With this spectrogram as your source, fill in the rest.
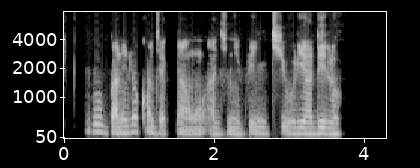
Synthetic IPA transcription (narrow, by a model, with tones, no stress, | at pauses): lo˦ba˧nĩ˧lɔ˦kã˦˨d͡ʒɛ˨˦k͡pe˨˦a̰˦˨w̃ɔ̰̃˧ʔa˧d͡ʒi˦nĩ˧ɡ͡be˦ñ̩˦ti˦o˧ɾi˦a˧de˦lɔ˧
